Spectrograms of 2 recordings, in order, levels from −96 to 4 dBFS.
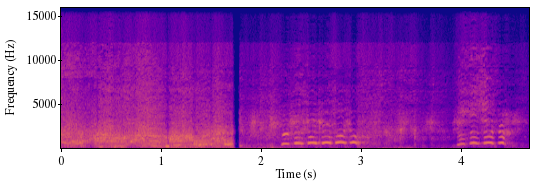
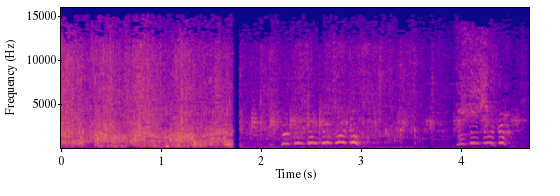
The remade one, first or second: first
